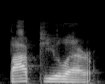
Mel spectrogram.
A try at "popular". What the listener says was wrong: Popular. Not pop, but paw. Popular.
